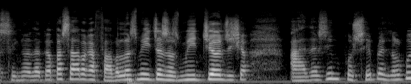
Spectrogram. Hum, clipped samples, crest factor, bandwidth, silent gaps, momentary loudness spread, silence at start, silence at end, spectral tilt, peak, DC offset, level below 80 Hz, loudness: none; under 0.1%; 20 dB; 16 kHz; none; 9 LU; 0 s; 0 s; -3.5 dB/octave; -2 dBFS; under 0.1%; -52 dBFS; -22 LUFS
